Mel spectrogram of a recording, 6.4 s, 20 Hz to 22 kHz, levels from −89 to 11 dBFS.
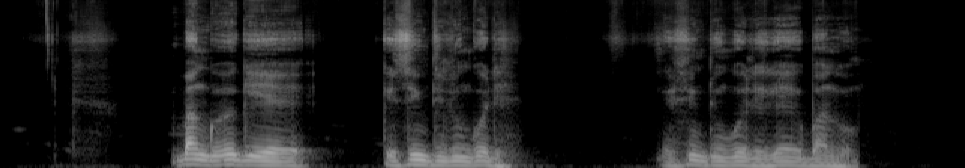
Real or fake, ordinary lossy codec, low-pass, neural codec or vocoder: real; none; none; none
